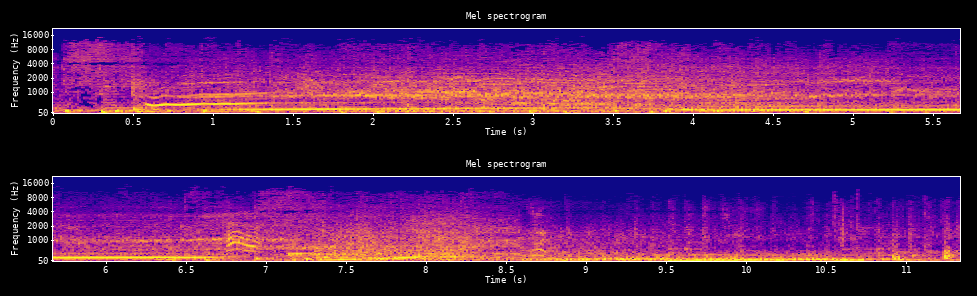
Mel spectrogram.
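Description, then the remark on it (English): A loud car chase with tires squealing and skidding in long wavering screeches over roaring engines, the noise continuous and intense throughout. “And then we have a funny little car chase here in the Nerd Herd Mobile.”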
